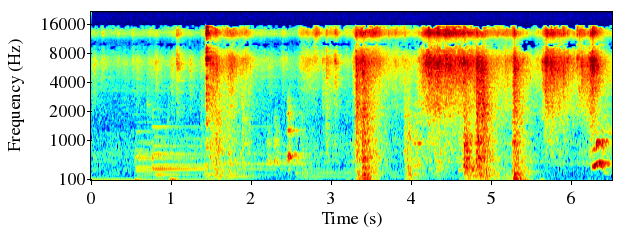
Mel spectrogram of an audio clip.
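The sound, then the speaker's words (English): A refrigerator door is pulled open and later thumps shut, with a few knocks and the rustle of rummaging through its contents in between, as someone grabs a carrot or two while cooking. No voices. “I'm gonna go over to the fridge and grab a carrot or two.”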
